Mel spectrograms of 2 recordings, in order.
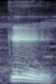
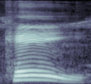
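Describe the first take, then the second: First: It is said in the Bengali school way. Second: It is said the way native English speakers do. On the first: The speaker calls it wrong. "আমাদের বিদ্যালয়গুলোতে শেখানো হয়" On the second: The speaker calls it right. "অথচ হবে খেই"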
